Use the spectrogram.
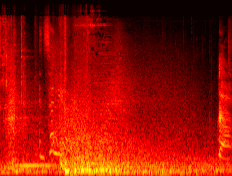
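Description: The Incendio fire spell from Hogwarts Legacy erupts in a rushing, roaring blast that swells and trails off over several seconds, with a voice briefly heard over it.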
